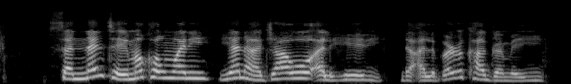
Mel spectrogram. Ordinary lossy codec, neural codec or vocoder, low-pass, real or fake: AAC, 32 kbps; autoencoder, 48 kHz, 128 numbers a frame, DAC-VAE, trained on Japanese speech; 19.8 kHz; fake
